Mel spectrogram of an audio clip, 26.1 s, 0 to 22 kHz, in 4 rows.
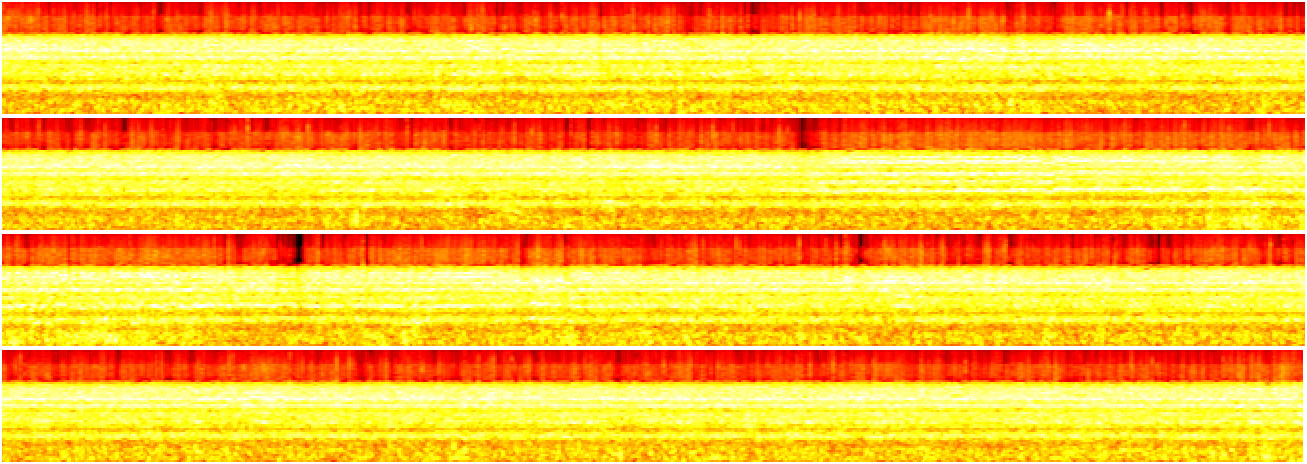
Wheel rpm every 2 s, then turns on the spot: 230, 230, 230, 230, 240, 220, 220, 230, 240, 230, 230, 230, 230.
none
